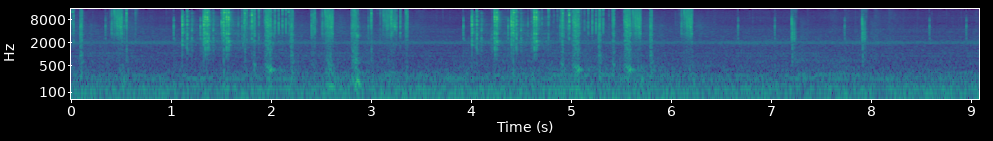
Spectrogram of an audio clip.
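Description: Quick electronic clicks and beeps sound in bursts.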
